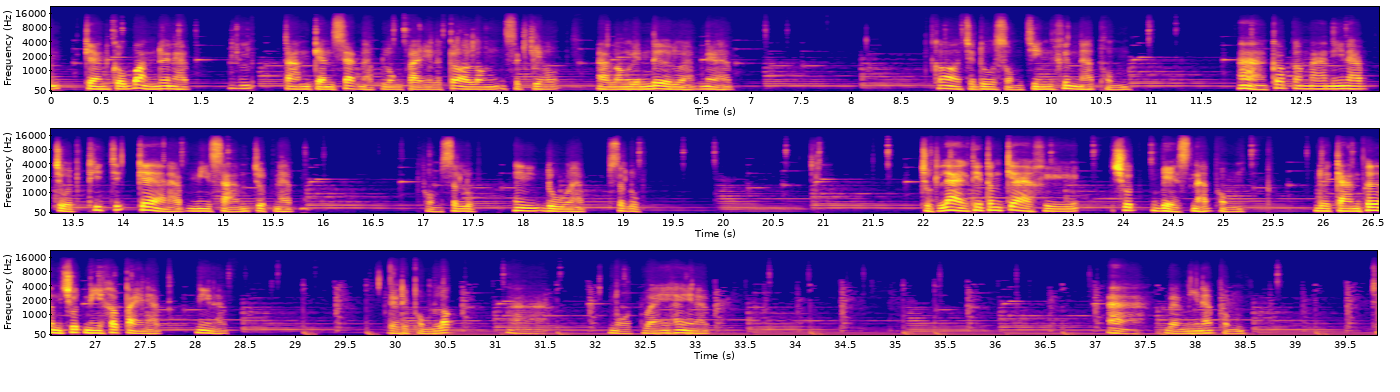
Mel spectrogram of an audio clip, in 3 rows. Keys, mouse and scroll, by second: 0.6 click, 1.2 scroll up 1, 1.4-2.2 typing, 3.4 click, 3.5 a, 3.9 scroll up 1, 4.2 shift+z, 4.5 shift+middle drag, 5.1 middle click, 5.7 middle click, 6.7 middle click, 7.1 middle drag, 7.8 middle click, 8.9 middle drag, 10.9 click, 11.5 scroll down 1, 11.8 middle drag, 12.7 right click, 13.4 a, 14.5 click, 15.2-15.6 scroll down 2, 15.8 middle click, 16.1 scroll down 1, 16.5 middle click, 17.2 middle click, 19.1-19.6 drag, 19.8-20.6 drag, 20.9-21.6 drag, 22.0 middle click, 22.4-23.0 middle drag, 23.2 click, 24.2-25.2 drag, 25.8 middle click, 26.3-27.0 drag, 27.1 middle click, 27.7-28.2 scroll down 1, 28.3 middle click, 28.8-29.1 drag, 29.3 scroll down 1, 29.7 middle click, 31.0 click, 31.9-32.2 scroll down 2, 32.3 middle click, 33.1-33.7 scroll up 2, 33.7-34.1 middle drag, 34.3 middle click, 34.7 middle click, 36.2-36.9 middle drag, 38.8-39.8 drag.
